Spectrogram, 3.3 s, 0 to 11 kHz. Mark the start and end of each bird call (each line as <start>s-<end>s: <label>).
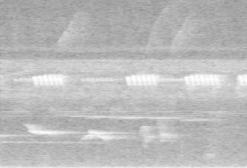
0.0s-1.6s: Elegant Woodcreeper (Xiphorhynchus elegans)
0.0s-3.3s: White-necked Thrush (Turdus albicollis)
0.7s-3.0s: Amazonian Grosbeak (Cyanoloxia rothschildii)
